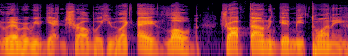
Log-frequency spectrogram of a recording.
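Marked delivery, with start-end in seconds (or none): 1.4-3.5 put-on Jersey-accented voice. Retelling what he'd say whenever they got in trouble, in a put-on Jersey accent. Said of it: "he still had his Jersey accent".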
